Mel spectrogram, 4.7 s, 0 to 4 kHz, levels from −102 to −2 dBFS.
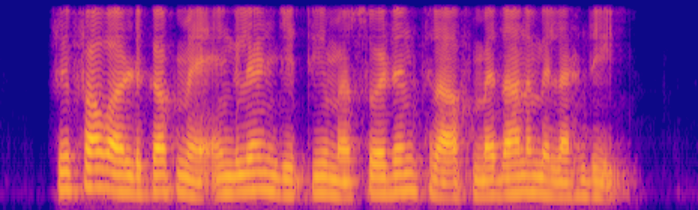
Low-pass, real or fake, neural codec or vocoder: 3.6 kHz; fake; codec, 16 kHz, 4.8 kbps, FACodec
